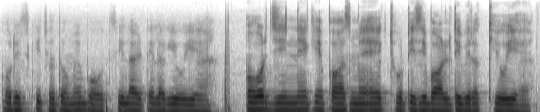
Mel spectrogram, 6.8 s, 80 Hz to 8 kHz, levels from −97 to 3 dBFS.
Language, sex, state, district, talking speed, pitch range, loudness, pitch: Hindi, male, Uttar Pradesh, Saharanpur, 205 wpm, 120-130 Hz, -16 LUFS, 125 Hz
